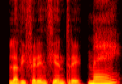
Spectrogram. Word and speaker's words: 没: 有，有，没，没，有没有？有没有？有没有？有没有？没， Se pronuncia con el segundo tono.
